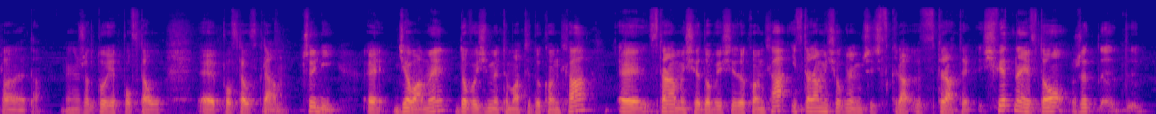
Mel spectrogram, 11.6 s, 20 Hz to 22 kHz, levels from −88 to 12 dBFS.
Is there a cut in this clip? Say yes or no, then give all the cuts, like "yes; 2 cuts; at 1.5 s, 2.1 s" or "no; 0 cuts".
yes; 1 cut; at 9.7 s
